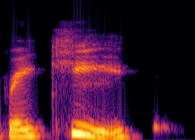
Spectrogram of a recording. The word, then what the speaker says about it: Reiki: Reiki.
